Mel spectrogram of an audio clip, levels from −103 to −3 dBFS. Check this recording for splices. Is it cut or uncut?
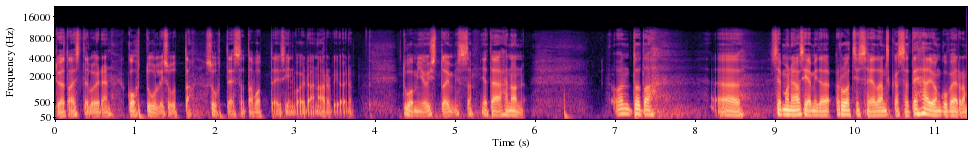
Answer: uncut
